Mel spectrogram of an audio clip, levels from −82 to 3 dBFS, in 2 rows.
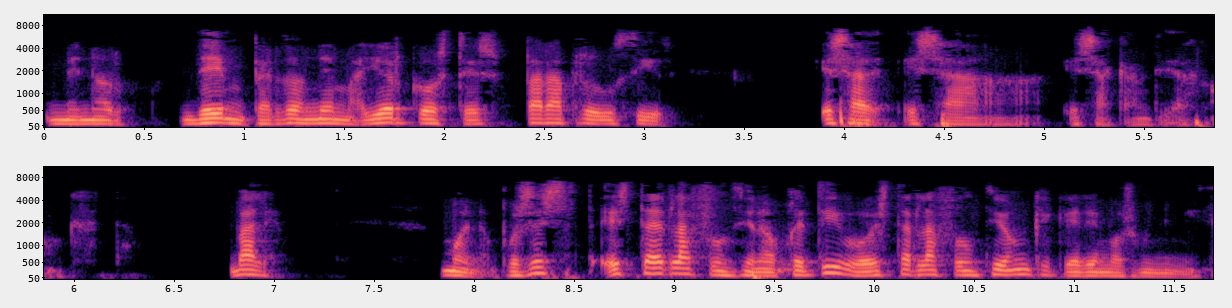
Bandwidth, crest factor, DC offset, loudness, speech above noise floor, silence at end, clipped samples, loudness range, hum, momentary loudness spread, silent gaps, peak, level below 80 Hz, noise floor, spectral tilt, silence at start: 7.6 kHz; 20 dB; under 0.1%; -20 LUFS; 50 dB; 0.05 s; under 0.1%; 7 LU; none; 14 LU; none; 0 dBFS; -44 dBFS; -70 dBFS; -6.5 dB/octave; 0 s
